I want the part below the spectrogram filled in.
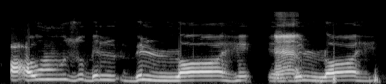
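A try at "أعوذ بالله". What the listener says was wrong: نہیں موٹا نہیں کریں گے، باریک نارمل پڑھیے. نہیں موٹا نہیں کرنا پڑے گا. اللہ کا لام ہے تو موٹا تھوڑا کریں گے. اس سے پہلے زبر ہے زیر ہے؟ زیر ہے تو باریک ہے نا.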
